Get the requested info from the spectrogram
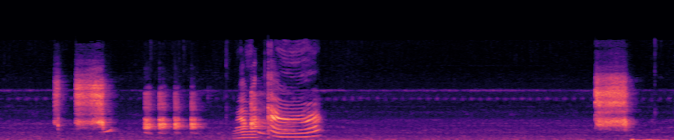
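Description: A rose-ringed parakeet gives harsh, raspy syllables in quick bursts, then a nasal, voice-like phrase that rises and falls, and ends with one more rasping burst.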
